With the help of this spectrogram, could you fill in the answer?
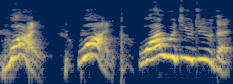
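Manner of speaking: loud, high, repeated demand; baffled exasperation. Real, not acted. Co-host demanding sense of a pointless scene, exasperated. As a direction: hammer out each question in disbelief.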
